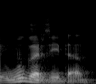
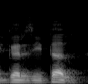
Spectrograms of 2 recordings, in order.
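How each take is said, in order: First: Wugarzidal with the stress on the first syllable, wu; stress at the front. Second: Garzidal with the stress on the last syllable, dal; stress at the end. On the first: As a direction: hit the start of wugarzidal. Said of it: "Notice how ... the accent". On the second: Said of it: "the accent's at the end". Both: Shown as a demonstration.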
